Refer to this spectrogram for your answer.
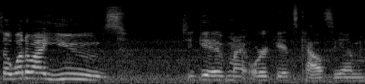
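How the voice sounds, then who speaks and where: With ordinary pitch variation, a woman's voice sits at a medium pitch. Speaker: orchid grower vlogger. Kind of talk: tutorial. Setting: greenhouse. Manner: slow; casual, hesitant with fillers.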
